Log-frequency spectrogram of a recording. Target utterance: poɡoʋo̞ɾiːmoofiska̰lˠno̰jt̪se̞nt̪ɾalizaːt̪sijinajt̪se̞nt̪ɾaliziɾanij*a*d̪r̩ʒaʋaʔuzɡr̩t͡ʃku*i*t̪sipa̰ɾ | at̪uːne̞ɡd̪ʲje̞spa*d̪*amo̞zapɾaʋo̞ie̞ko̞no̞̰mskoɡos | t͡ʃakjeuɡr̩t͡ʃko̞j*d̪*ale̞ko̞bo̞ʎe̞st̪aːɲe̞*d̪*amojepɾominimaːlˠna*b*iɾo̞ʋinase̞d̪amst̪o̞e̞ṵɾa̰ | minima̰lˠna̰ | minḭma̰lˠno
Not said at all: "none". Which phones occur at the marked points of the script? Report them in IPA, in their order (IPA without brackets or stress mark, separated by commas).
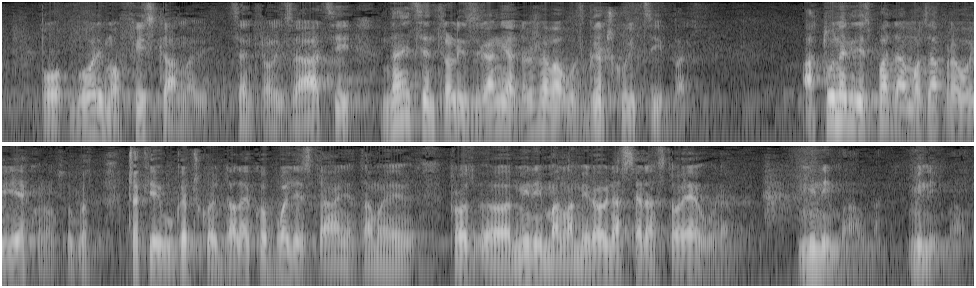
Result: a, i, d̪, d̪, t̪, m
